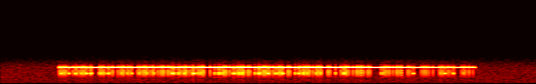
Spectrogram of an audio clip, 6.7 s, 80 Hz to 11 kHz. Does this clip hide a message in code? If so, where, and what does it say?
Yes: weather fax (radiofax), 120 lines a minute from 0.7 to 5.9 s, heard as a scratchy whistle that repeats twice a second, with radio static.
